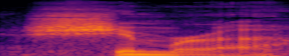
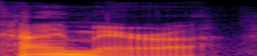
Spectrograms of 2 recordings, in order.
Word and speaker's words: Chimera: I always used to say Shimra when I saw this cuz you know that's that's what it looked like to me. Uh but it is pronounced Chimera.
